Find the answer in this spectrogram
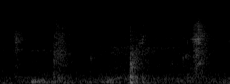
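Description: Faint rustling and soft taps of cardstock cards being handled and set down on a tabletop, with a few light knocks, the sharpest a little over a second in.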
